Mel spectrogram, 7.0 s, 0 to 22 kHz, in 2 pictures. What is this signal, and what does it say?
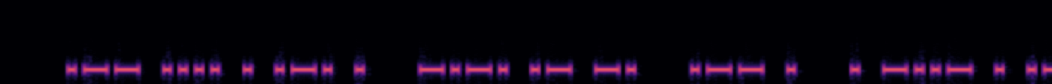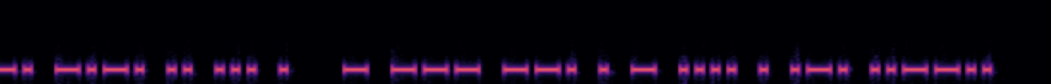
Morse code, heard as a keyed tone, about 47 wpm, 700 Hz. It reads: WHERE CAN WE EXERCISE TOGETHER?
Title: Sentences from Top 1000 Words - Review Part 4 - 45wpm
